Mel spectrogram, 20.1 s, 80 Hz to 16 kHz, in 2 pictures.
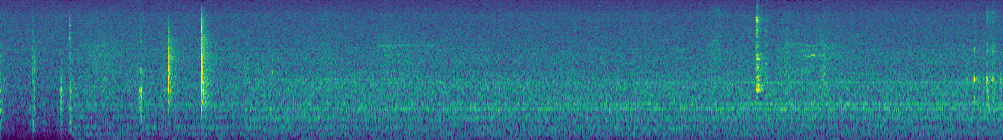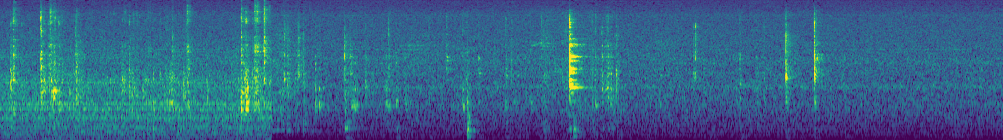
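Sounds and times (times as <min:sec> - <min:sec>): steady hum: 0:00.7 - 0:12.8.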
